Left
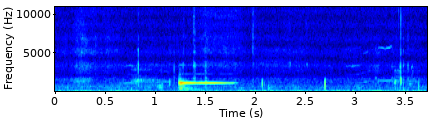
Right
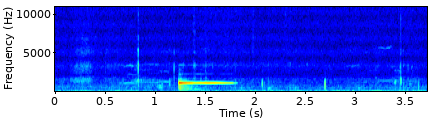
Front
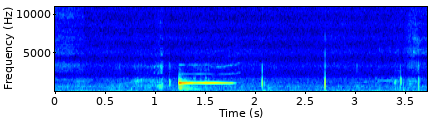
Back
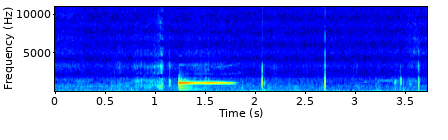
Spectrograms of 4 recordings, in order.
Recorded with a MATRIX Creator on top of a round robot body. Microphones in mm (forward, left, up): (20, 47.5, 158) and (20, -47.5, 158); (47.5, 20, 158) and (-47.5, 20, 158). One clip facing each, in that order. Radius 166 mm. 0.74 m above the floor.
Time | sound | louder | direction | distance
1.2 | a piano | right 8 dB, back 3 dB | 110° right | 1.4 m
